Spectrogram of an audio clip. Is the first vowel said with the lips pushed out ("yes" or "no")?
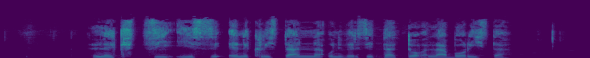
no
